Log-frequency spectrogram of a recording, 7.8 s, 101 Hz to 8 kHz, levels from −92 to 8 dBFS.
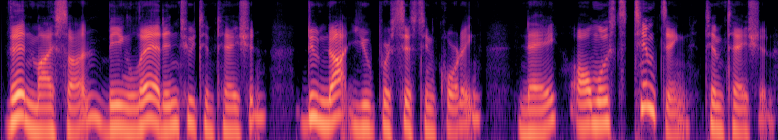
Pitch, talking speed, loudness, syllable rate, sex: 160 Hz, 130 wpm, -20 LUFS, 3.8 syllables/s, male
